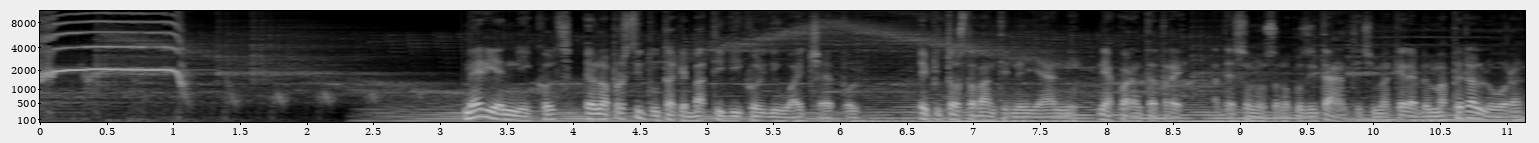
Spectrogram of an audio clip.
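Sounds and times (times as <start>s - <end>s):
loud piercing scream in a dark alley: 0.0s - 1.2s
low rumble: 2.3s - 11.1s
speech: 3.2s - 11.1s.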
